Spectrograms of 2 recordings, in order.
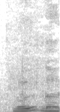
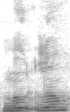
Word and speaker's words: Mutlu: Is it Metloo or Mutloo or how do you pronounce his last name? Mutloo, your honor. Mutlu.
